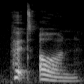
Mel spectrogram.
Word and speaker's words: put on: don't worry it's coming put on again you're going to stress the first word because it carries the most meaning right put so put on put on and really to make it sound really natural you're going to blend those together you're not going to say put on you're going to kind of blend them so put on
